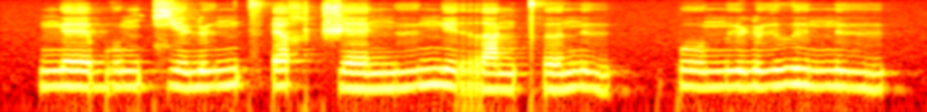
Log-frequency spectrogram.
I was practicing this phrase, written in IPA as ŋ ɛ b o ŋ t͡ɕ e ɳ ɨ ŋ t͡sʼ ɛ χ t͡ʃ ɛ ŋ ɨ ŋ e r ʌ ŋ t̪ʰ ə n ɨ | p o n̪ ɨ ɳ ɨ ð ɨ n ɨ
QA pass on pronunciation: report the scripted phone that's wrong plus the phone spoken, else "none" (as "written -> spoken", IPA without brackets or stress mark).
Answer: ʌ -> a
